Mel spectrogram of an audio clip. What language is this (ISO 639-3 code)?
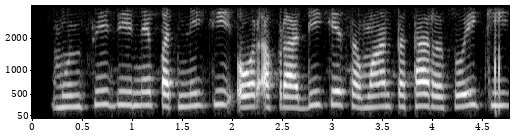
hin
